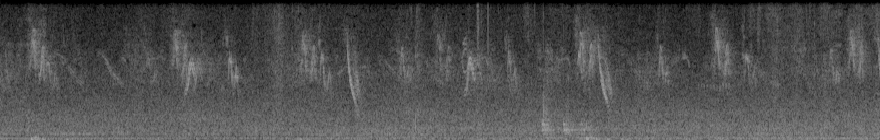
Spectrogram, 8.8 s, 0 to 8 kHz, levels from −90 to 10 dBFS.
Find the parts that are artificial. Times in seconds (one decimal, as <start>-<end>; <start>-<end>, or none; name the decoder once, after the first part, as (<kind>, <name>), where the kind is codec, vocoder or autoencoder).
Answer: none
